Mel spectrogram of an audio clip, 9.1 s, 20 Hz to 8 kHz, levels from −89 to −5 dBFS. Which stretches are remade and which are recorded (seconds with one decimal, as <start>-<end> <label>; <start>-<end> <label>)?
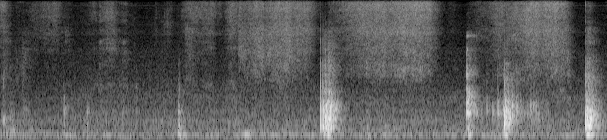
0.0-4.8 recorded; 4.8-7.2 remade; 7.2-9.1 recorded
